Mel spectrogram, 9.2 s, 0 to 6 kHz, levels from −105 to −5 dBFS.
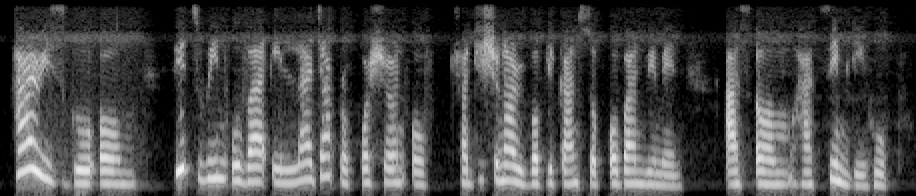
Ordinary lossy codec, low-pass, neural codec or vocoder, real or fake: none; 5.4 kHz; none; real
